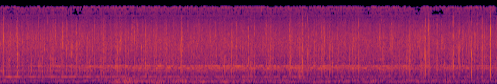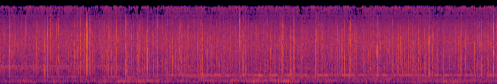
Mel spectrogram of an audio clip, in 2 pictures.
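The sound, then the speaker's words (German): Steady rain patters on a surface for the whole stretch, a dense hiss dotted with sharper individual drops, with a faint low hum running underneath and no voices. “Deine Gedanken verschwimmen mit dem Geräusch des Regens.”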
